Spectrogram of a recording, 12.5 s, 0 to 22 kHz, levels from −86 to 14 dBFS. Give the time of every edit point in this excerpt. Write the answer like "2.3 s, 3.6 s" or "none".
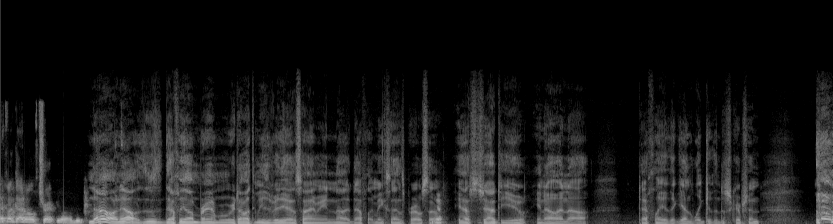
none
